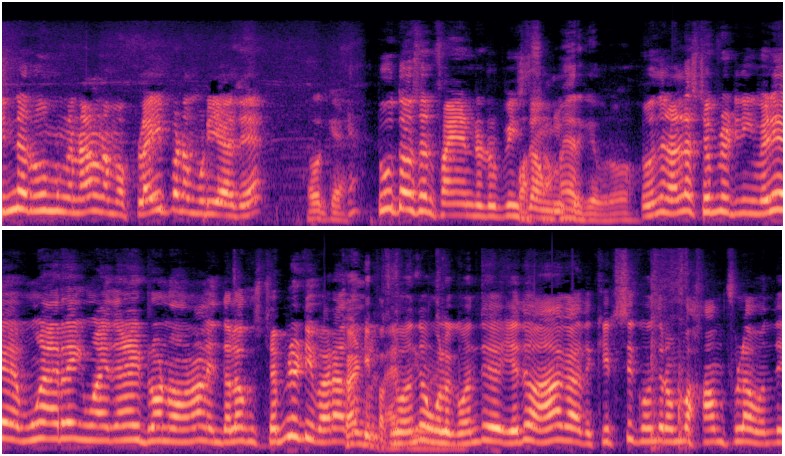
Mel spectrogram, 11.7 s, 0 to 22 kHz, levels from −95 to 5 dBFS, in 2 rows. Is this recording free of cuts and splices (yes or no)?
no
